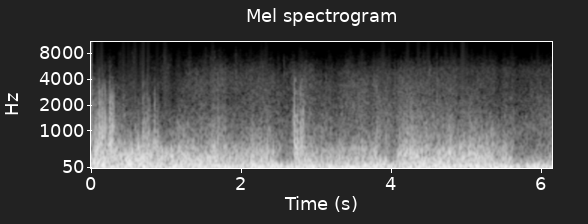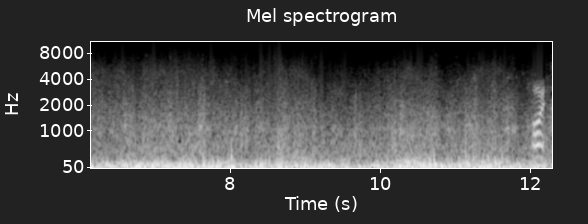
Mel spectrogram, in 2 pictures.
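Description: Heavy wind noise buffeting the microphone of a camera mounted on a horse out riding: a loud, steady rumbling rush.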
